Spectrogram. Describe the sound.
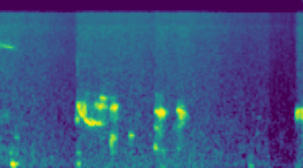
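A voice imitates ducks quacking, with a cluster of short, nasal quacks in quick succession, then a pause before one more begins at the end. Moderately loud, with no talking.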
